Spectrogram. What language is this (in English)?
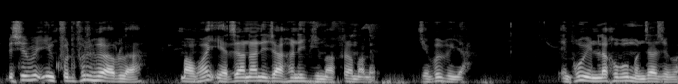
Bodo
